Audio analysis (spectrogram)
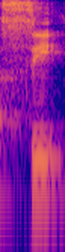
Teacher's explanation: سین کو باریک سیٹی کے ساتھ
